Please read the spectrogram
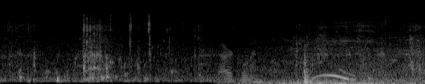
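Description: Wind buffeting the microphone, a low rumble that comes in about halfway and grows, with a short rising-and-falling voice sound near the end.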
